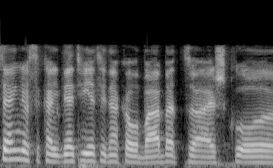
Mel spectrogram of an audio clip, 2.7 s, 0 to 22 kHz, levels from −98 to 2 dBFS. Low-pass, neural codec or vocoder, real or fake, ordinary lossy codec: 7.2 kHz; codec, 16 kHz, 2 kbps, FunCodec, trained on Chinese and English, 25 frames a second; fake; AAC, 64 kbps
